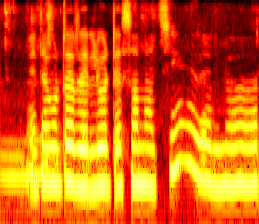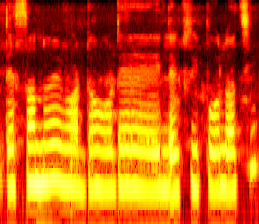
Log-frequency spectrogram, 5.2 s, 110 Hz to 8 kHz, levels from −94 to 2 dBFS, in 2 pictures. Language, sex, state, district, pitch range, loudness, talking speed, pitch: Odia, female, Odisha, Khordha, 225-245 Hz, -14 LUFS, 150 wpm, 235 Hz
